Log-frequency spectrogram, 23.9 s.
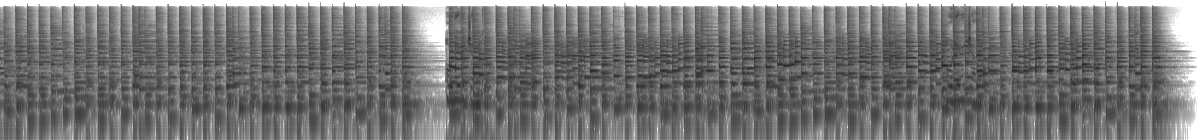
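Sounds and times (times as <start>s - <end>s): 
funny old piano loop: 0.0s - 23.4s.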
